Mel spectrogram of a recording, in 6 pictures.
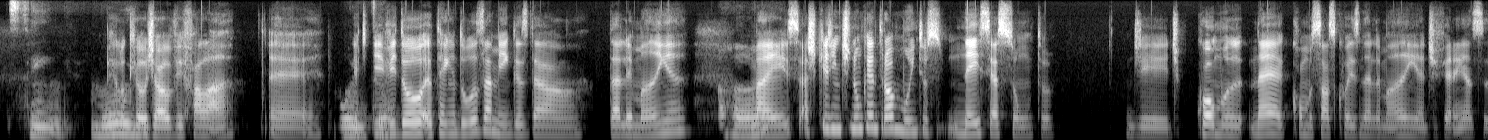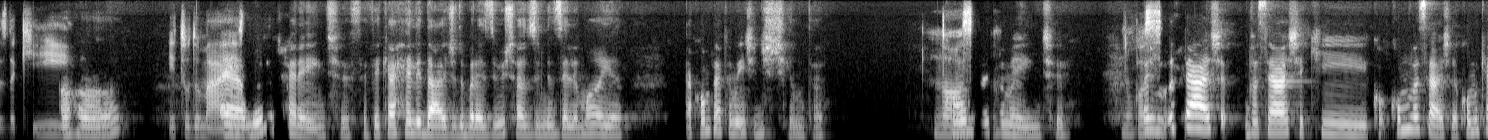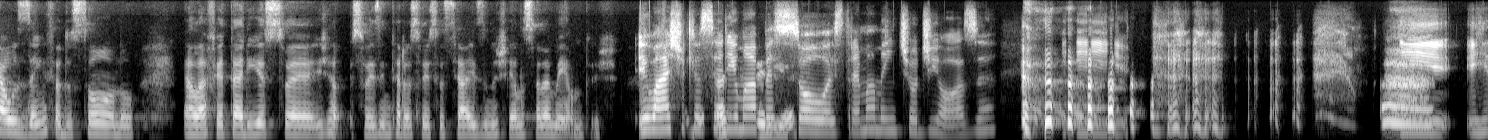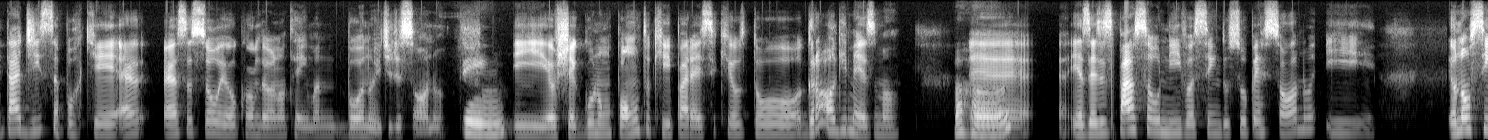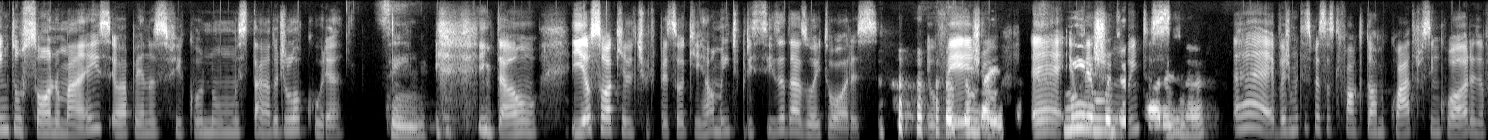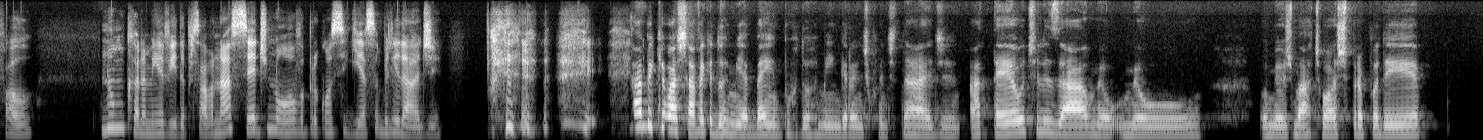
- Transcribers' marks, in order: distorted speech; tapping; laugh; laughing while speaking: "Então"; laugh; laugh; in English: "smartwatch"
- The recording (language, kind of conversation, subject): Portuguese, unstructured, Como você usaria a habilidade de nunca precisar dormir?
- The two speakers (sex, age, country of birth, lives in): female, 30-34, Brazil, Germany; female, 30-34, Brazil, United States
